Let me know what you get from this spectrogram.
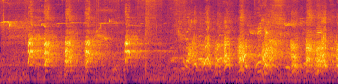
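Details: Gold, a female dog at protection training with an unfamiliar decoy, gives a few spaced sharp barks, then a quieter, busier stretch of barking and voices.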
